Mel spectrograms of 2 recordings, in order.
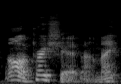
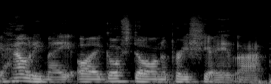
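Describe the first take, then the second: First: Said in the usual way. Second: Lightly put-on American accent, cowboy flavour; mock American accent. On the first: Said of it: "Or should I say". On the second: Shown as a demonstration. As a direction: play a folksy American, mildly. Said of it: "I like the American accent".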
